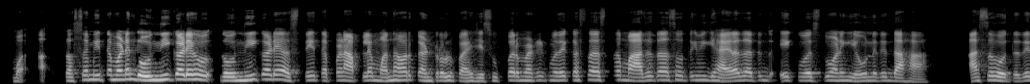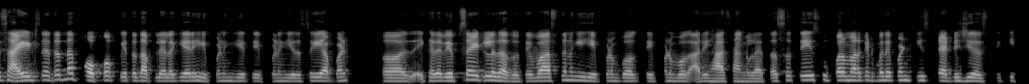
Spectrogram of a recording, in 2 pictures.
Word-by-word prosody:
मग -, -, -3 dB, 0.2 s
आ -, -, -3 dB, 0.2 s
तसं 170 Hz, +5 st, -2 dB
मी 220 Hz, -, +2 dB
तर -, -, +2 dB
म्हणेन 225 Hz, +2 st, +6 dB
दोन्हीकडे 225 Hz, +3 st, +9 dB, 0.3 s
दोन्हीकडे 205 Hz, +6 st, +3 dB
असते. 195 Hz, -1 st, 0 dB
तर 185 Hz, -3 st, -5 dB
आपण 190 Hz, +2 st, -2 dB
आपल्या 180 Hz, +2 st, +4 dB
मनावर 195 Hz, +3 st, +1 dB
कंट्रोल 180 Hz, 0 st, 0 dB
पाहिजे. 155 Hz, 0 st, -1 dB
सुपरमार्केटमध्ये 185 Hz, +2 st, -3 dB
कसं 195 Hz, +2 st, -3 dB
असतं, 200 Hz, +1 st, -4 dB
माझं 175 Hz, 0 st, +6 dB
तर -, -, 0 dB
असं 200 Hz, +1 st, 0 dB
होतं 195 Hz, -1 st, -8 dB
की -, -, -6 dB
मी 200 Hz, -, -4 dB
घ्यायला 175 Hz, -3 st, +4 dB
जाते 190 Hz, 0 st, -2 dB
द -, -, -12 dB, 0.2 s
1 180 Hz, +1 st, -21 dB
वस्तू 180 Hz, +1 st, -3 dB
आणि 185 Hz, 0 st, 0 dB
घेऊन 170 Hz, 0 st, -3 dB
येते 175 Hz, +1 st, -5 dB
10 145 Hz, -6 st, 0 dB, 0.5 s
असं 175 Hz, +4 st, -2 dB
होतं. 165 Hz, -4 st, -1 dB
ते 185 Hz, -, -1 dB
साइट्स 185 Hz, +3 st, +4 dB
येतात 205 Hz, +2 st, -2 dB
ना, 255 Hz, -, +1 dB
पॉपअप 195 Hz, 0 st, -2 dB
येतात 175 Hz, 0 st, -5 dB
आपल्याला 160 Hz, -1 st, -1 dB
की 170 Hz, +2 st, -4 dB
अरे 175 Hz, -, +1 dB
हे 175 Hz, -, -3 dB
पण 165 Hz, +1 st, -11 dB
घे, 160 Hz, -1 st, -8 dB
ते 155 Hz, -, -7 dB
पण 155 Hz, -1 st, -10 dB
घे, 155 Hz, 0 st, -6 dB
जस 150 Hz, -, -23 dB
की 170 Hz, 0 st, -1 dB
अ, -, -, +2 dB
आपण 165 Hz, +2 st, -4 dB, 0.7 s
एखाद्या 170 Hz, 0 st, -3 dB
वेबसाईटला 190 Hz, +4 st, +2 dB
जातो 155 Hz, -5 st, -1 dB
तेव्हा, 165 Hz, +2 st, +1 dB, 0.3 s
हे 175 Hz, -4 st, -3 dB
पण 160 Hz, 0 st, -9 dB
बघ, 155 Hz, 0 st, -4 dB
ते 155 Hz, -, -6 dB
पण 160 Hz, -, -9 dB
बघ, 155 Hz, -, -4 dB
अरे 155 Hz, -, -3 dB
हा 140 Hz, -1 st, 0 dB
चांगला 140 Hz, -1 st, -7 dB
आहे 135 Hz, -, -7 dB
तसं 200 Hz, +5 st, -8 dB
ते 205 Hz, 0 st, +1 dB
सुपर 195 Hz, -2 st, -3 dB
मार्केटमध्ये 190 Hz, 0 st, -3 dB
पण 200 Hz, 0 st, -4 dB
ती 190 Hz, 0 st, -8 dB
स्ट्रॅटेजी 170 Hz, -3 st, -3 dB
असते 155 Hz, 0 st, -6 dB
की 170 Hz, +4 st, -16 dB
180 Hz, 225 wpm, -24 LUFS, 165-195 Hz, 0.7 s, दोन्हीकडे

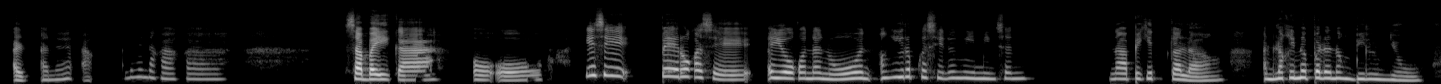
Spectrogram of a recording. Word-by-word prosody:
an 195 Hz, -1 st, 0 dB
ano 210 Hz, +1 st, -8 dB, 0.2 s
'yun, -, -, -29 dB
ak -, -, -16 dB, 0.3 s
ano 295 Hz, -, -16 dB
ba -, -, -9 dB
yung 325 Hz, -, -9 dB
nakaka 255 Hz, -4 st, -10 dB, 1.5 s
sabay 235 Hz, -2 st, +8 dB
ka, 205 Hz, -1 st, +3 dB, 0.6 s
oo, 205 Hz, 0 st, -2 dB, 0.4 s
kasi 420 Hz, -2 st, +1 dB, 0.3 s
pero 360 Hz, -1 st, +4 dB
kasi 250 Hz, -10 st, -1 dB, 0.2 s
ayoko 285 Hz, -2 st, +4 dB
na 275 Hz, 0 st, 0 dB
nun, 260 Hz, +2 st, +1 dB
ang 300 Hz, -, -2 dB
hirap 340 Hz, +1 st, 0 dB
kasi 310 Hz, -4 st, -5 dB
nun, 295 Hz, +1 st, -2 dB
eh, 285 Hz, -2 st, -1 dB
minsan 270 Hz, +1 st, -4 dB, 0.8 s
napikit 260 Hz, +1 st, -3 dB
ka 240 Hz, -, +3 dB
lang, 195 Hz, 0 st, -2 dB, 0.3 s
anlaki 280 Hz, +4 st, +2 dB
na 315 Hz, -, +6 dB
pala 300 Hz, -2 st, +3 dB
ng 275 Hz, -3 st, +1 dB
bill 245 Hz, -1 st, 0 dB
niyo, 190 Hz, -4 st, -4 dB
260 Hz, 135 wpm, -23 LUFS, 220-295 Hz, 1.5 s, sabay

